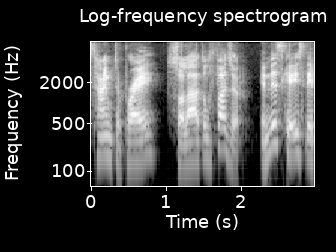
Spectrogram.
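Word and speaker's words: صلاة: But, if you do pronounce its haraka, then it will be pronounced like the letter T, or the Arabic ta.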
